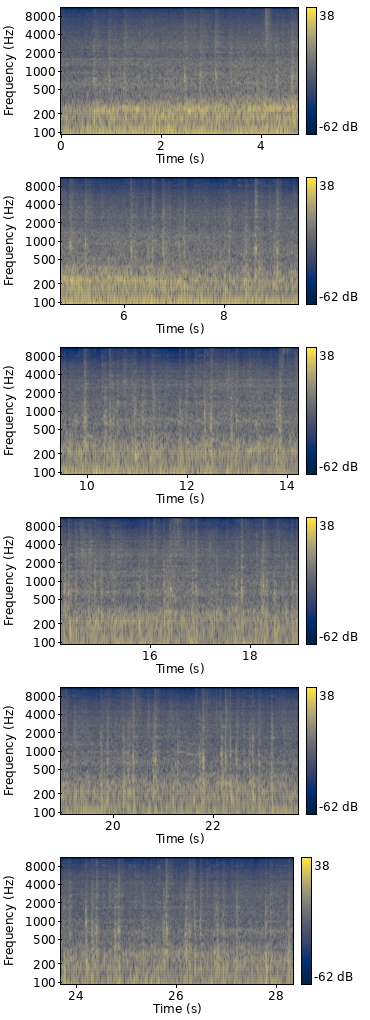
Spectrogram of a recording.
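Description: Diesel locomotive passing close with a deep engine rumble, which eases after about twelve seconds as passenger coaches roll past with a steady clickety-clack of wheels over rail joints.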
